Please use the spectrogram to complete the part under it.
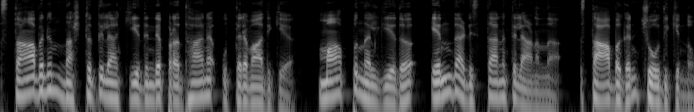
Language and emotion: Malayalam, neutral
